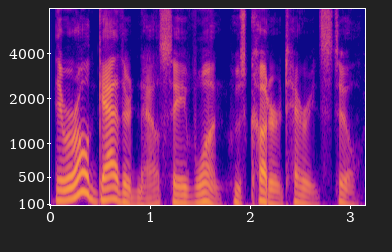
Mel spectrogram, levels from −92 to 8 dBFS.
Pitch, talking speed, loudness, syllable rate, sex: 125 Hz, 210 wpm, -21 LUFS, 6.1 syllables/s, male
